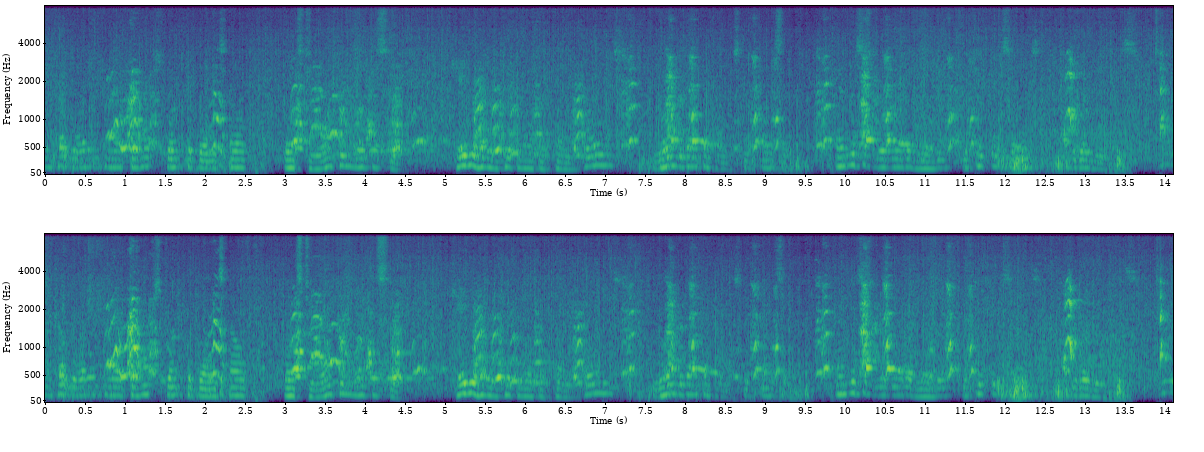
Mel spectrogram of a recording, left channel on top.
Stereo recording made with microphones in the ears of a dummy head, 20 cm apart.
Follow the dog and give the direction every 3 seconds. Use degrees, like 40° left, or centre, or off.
40° right, 10° right, centre, 30° right, 40° right.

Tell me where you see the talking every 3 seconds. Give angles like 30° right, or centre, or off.
50° right, 10° right, 30° left, 40° left, 50° left.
